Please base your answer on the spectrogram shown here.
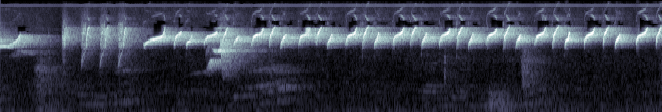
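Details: Hand-reared tame Brown-throated sunbird pours out a continuous high rapid trill of sharp repeated notes, opening with a few stuttered chirps, sustained for several seconds.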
